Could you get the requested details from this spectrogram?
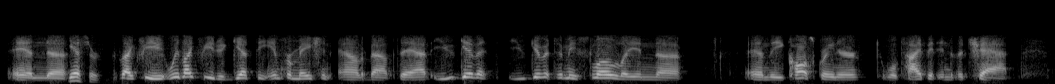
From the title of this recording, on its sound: Call in Show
